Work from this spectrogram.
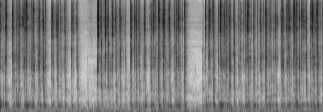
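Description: Long nails and fingertips tap rapidly across an Ajazz full-size pink mechanical keyboard with round plastic typewriter-style keycaps on a hollow plastic case. The result is a steady stream of bright, sharp clicks over a low hollow thump, briefly pausing twice before resuming.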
